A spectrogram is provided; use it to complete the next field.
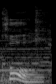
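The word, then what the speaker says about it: Caul: And that was because the captain used to go by the name of Call, like C-A-U-L. It's pronounced like as in like a phone call, but that's how it was spelled.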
